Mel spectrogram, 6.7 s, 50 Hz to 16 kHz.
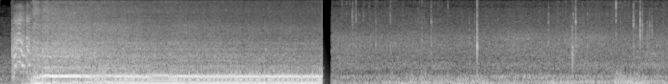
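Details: Suzuki GSX-R750 (L3) won't start: about three seconds of fast, even starter cranking, then it stops without the engine ever catching.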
